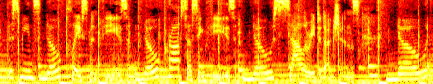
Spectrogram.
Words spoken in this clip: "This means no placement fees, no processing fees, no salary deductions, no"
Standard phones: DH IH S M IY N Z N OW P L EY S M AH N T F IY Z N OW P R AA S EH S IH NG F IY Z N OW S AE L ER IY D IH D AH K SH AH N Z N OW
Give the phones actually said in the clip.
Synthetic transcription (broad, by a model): DH IH S M IY N Z N OW P L EY S M AH N T F IY Z N OW P R AA S EH S IH NG F IY Z N OW S AE L ER IY D IH D AH K SH AH N Z N OW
